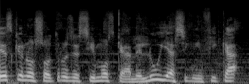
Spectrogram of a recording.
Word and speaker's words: aleluya: Este último elemento de aquí, estas últimas dos letras, es la abreviación, se pronuncia ya, por eso es aleluya.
